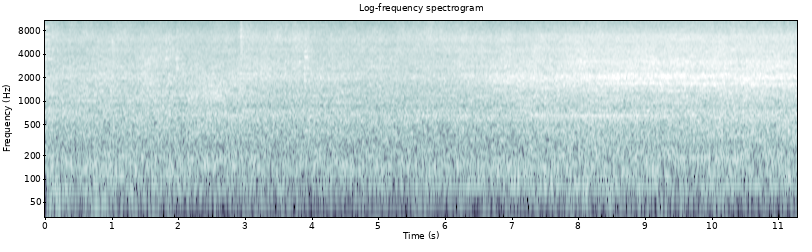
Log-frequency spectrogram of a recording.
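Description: Steady rumble and hiss of a Boeing 777-300ER being pushed back by a tow tug, with a faint whine that grows a little stronger from about seven seconds in.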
